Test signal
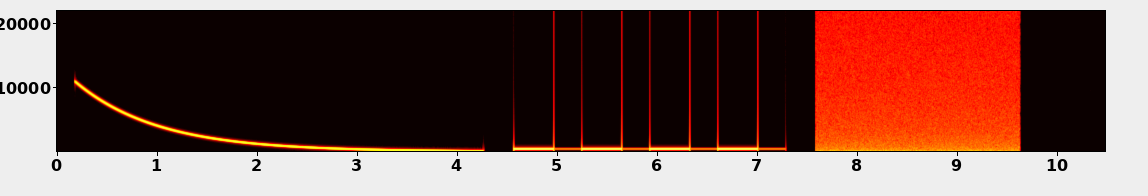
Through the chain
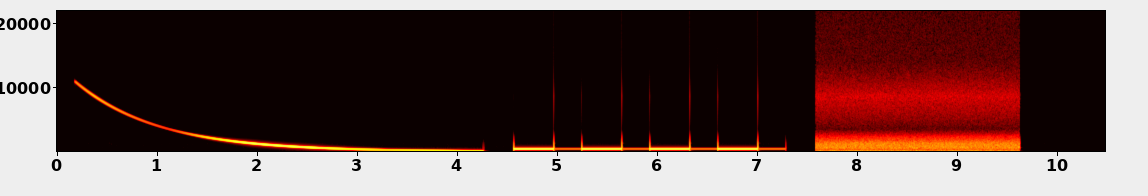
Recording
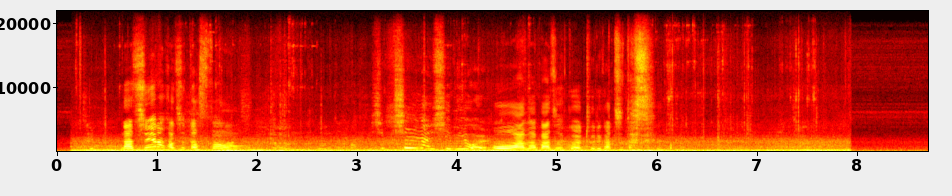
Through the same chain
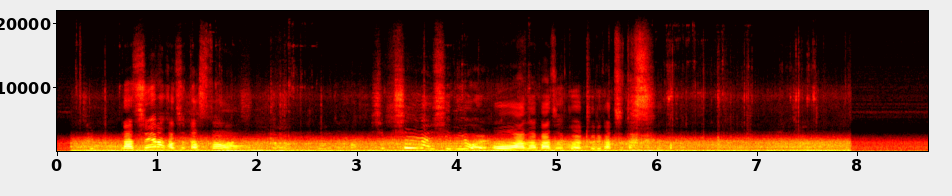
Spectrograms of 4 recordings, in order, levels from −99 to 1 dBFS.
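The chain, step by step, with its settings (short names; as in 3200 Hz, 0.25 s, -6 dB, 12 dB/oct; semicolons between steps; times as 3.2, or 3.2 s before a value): EQ curve 120 Hz 0 dB, 250 Hz -5 dB, 620 Hz +8 dB, 1300 Hz +9 dB, 2300 Hz -5 dB, 3500 Hz -29 dB, 8700 Hz -8 dB, 14000 Hz -24 dB; gain -4.5 dB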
